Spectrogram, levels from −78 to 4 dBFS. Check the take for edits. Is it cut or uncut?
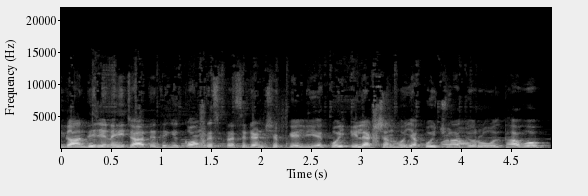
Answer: cut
